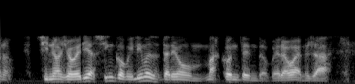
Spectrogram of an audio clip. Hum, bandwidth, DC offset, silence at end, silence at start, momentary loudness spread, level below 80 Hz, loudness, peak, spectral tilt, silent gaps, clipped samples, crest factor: none; 4 kHz; under 0.1%; 0.05 s; 0 s; 7 LU; -68 dBFS; -22 LUFS; -6 dBFS; -7.5 dB/octave; none; under 0.1%; 16 dB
